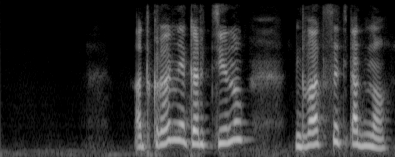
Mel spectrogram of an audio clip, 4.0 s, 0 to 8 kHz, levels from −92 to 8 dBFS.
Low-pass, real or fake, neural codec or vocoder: 7.2 kHz; fake; codec, 16 kHz, 2 kbps, FreqCodec, larger model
